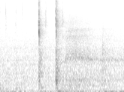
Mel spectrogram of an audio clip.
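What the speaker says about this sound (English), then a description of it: "Let me type in Alibaba." Two quick keystrokes on a computer keyboard, close and crisp, followed by quiet room tone with no talking.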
